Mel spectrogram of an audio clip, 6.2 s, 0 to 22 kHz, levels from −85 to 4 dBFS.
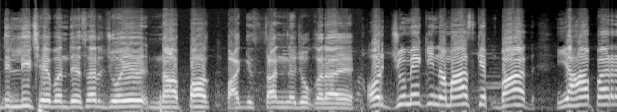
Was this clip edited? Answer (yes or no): yes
